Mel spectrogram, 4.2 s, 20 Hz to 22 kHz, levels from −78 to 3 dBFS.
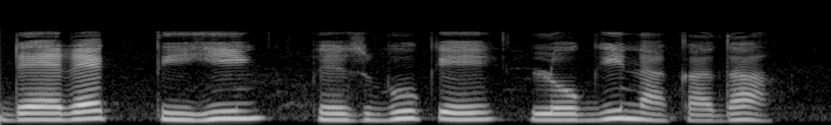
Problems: none marked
